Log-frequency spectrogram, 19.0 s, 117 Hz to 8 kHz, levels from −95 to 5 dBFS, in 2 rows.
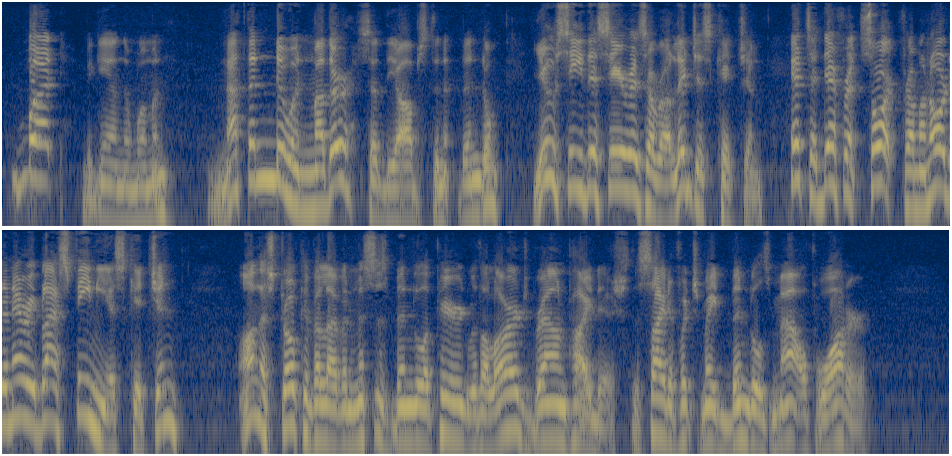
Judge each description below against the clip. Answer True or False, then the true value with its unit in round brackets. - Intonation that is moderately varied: False (8.5 semitones)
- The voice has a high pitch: False (165 Hz)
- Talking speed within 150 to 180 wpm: True (160 wpm)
